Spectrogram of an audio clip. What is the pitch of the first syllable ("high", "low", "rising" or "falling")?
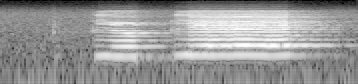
low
